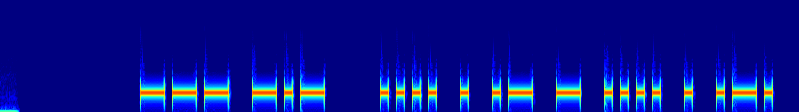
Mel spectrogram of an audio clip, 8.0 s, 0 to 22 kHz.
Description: Morse code, heard as a keyed tone, about 15 wpm, 700 Hz. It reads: OK HEATHER
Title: K1USN SST QSO Practice 15wpm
